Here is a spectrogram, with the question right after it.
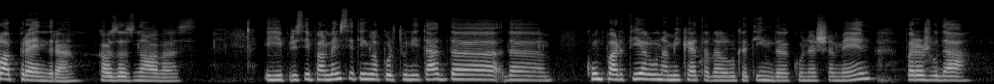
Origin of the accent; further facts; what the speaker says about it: São Paulo, Brazil; Jo sempre he viscut a São Paulo, jo sóc de São Paulo, he estudiat a São Paulo.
